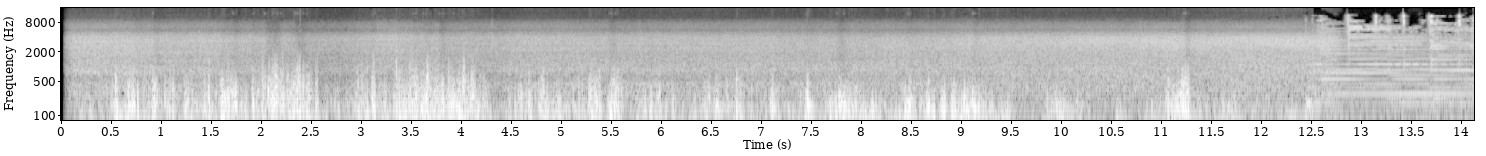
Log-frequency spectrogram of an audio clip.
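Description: Wind buffeting the microphone in irregular gusts over the wash of surf breaking on rocks. Near the end, strummed acoustic guitar music starts.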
